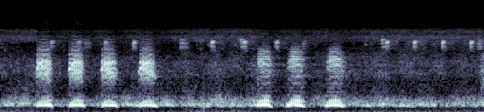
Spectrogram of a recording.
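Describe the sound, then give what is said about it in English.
Pig frog grunting calls in Okefenokee come in two quick bursts, first four low grunts and then three, loud over a steady buzzing chorus in the background. “Well, the most prominent frog, I believe, in Okefenokee, the one that everyone hears, you can hear it day and night, is the pig frog, which grunts like a pig.”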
